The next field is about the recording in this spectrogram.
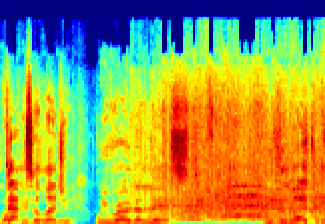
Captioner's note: cheers and applause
